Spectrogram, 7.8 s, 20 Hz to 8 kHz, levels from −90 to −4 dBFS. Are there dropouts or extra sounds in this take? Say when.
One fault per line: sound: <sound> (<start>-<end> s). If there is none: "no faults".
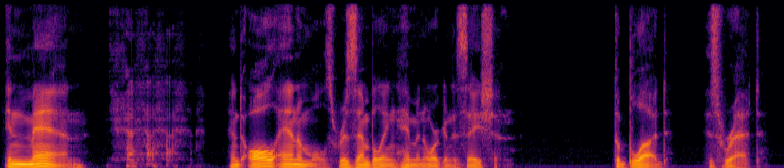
sound: laugh (1.1-2.1 s)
